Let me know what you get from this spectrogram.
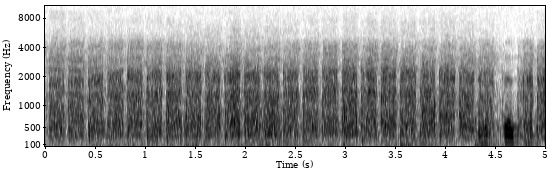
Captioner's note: noise of the spiritbox in the background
